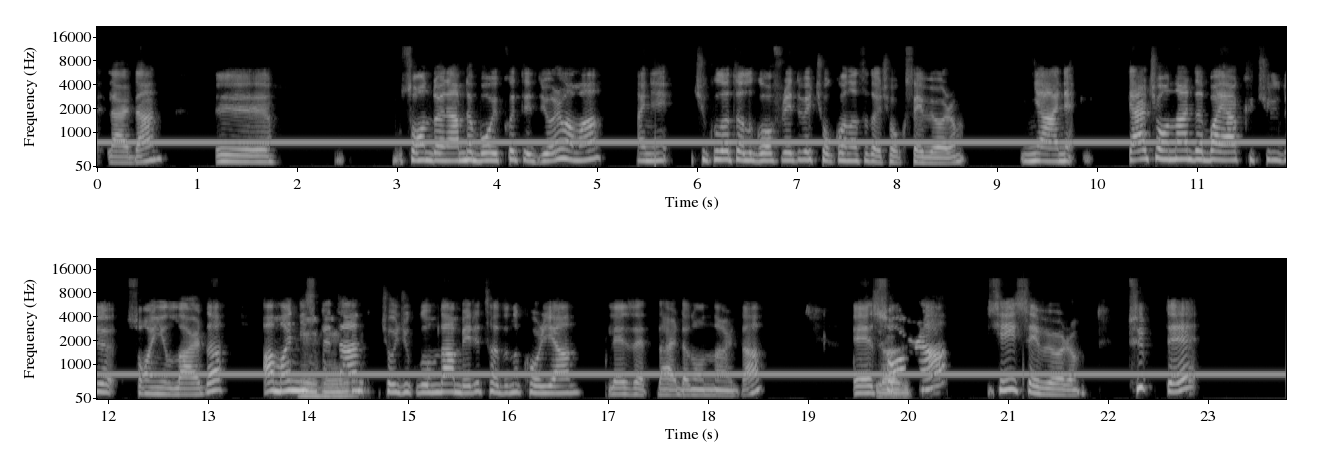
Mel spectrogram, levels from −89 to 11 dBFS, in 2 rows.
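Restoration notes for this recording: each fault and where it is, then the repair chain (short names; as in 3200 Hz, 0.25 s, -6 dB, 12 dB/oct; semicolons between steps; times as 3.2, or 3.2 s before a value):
tone 720 Hz -32 dBFS
5.58 gap 4.7 ms
21.15–21.16 gap 5.6 ms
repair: notch 720 Hz, Q 30; interpolate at 5.58, 4.7 ms; interpolate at 21.15, 5.6 ms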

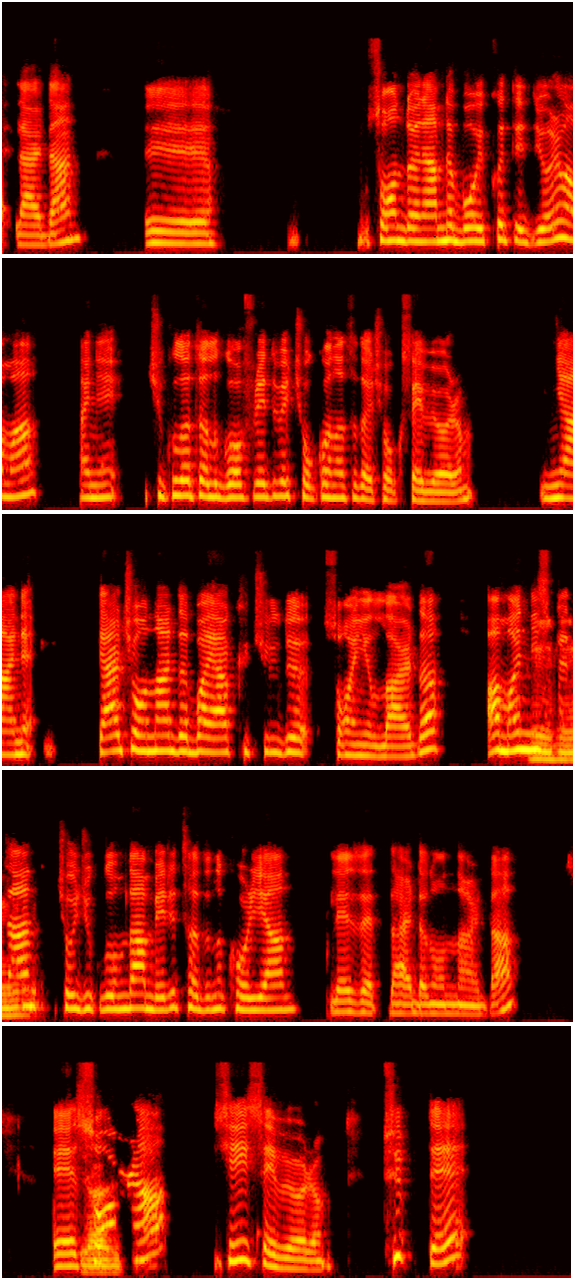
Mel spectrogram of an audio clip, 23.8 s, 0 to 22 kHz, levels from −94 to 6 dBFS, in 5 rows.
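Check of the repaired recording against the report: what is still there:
none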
